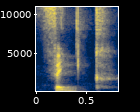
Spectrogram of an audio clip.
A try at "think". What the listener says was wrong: Yeah, this is a very difficult sound. It's you sound like someone from London called a Cockney who can't say this sound. You must get your tongue and put your tongue down like like this.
